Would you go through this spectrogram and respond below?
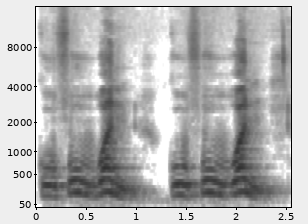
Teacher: और जब वाव के अलावा किसी हरफ के ऊपर पेश आ जाए तो उसको हम होंठों को गोल करके पढ़ते हैं। तो यहाँ काफ और फा को होंठों को गोल करके पढ़ेंगे और वाव को भी होंठों को गोल करके पढ़ेंगे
